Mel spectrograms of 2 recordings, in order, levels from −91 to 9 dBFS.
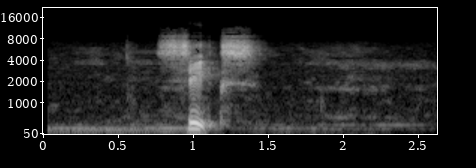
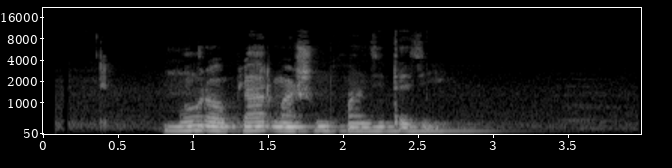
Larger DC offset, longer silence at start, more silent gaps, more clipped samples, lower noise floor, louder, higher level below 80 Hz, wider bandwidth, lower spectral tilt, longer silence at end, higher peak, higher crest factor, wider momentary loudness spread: neither; first, 0.75 s vs 0.35 s; neither; neither; second, -52 dBFS vs -66 dBFS; first, -17 LUFS vs -31 LUFS; first, -58 dBFS vs -78 dBFS; first, 10.5 kHz vs 7.6 kHz; second, -2 dB/octave vs -7 dB/octave; about the same, 1.2 s vs 1.1 s; first, -2 dBFS vs -14 dBFS; about the same, 20 dB vs 18 dB; second, 10 LU vs 14 LU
